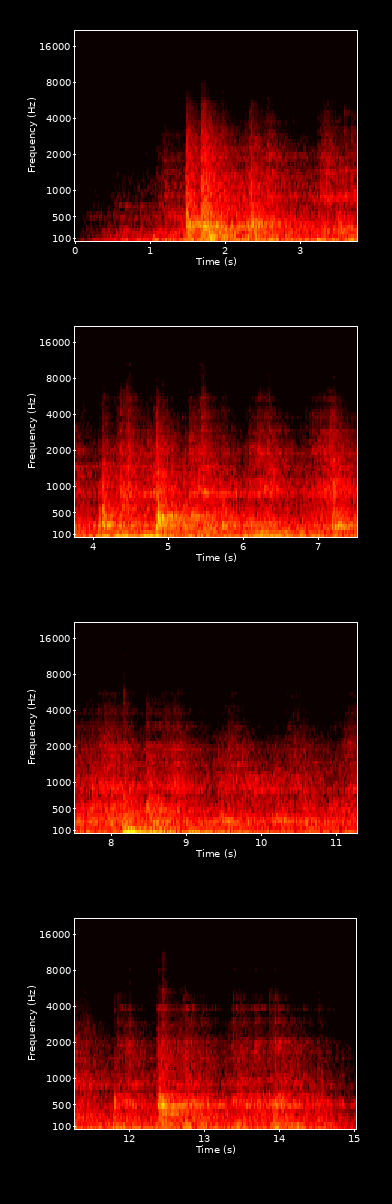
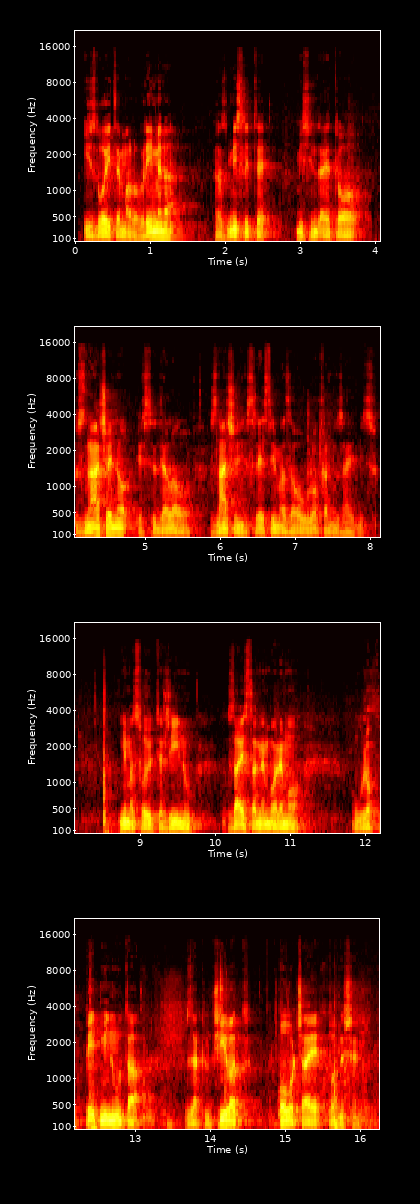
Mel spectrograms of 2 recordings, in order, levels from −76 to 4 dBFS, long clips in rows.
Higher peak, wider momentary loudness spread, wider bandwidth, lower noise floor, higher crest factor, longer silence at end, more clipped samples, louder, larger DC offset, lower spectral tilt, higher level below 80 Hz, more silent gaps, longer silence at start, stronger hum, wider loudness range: second, -10 dBFS vs 0 dBFS; second, 13 LU vs 18 LU; second, 9.2 kHz vs 15.5 kHz; first, -51 dBFS vs -46 dBFS; about the same, 20 dB vs 20 dB; about the same, 0 s vs 0 s; neither; second, -32 LUFS vs -19 LUFS; neither; first, -8 dB/octave vs -6 dB/octave; first, -34 dBFS vs -42 dBFS; neither; first, 0.25 s vs 0.1 s; neither; about the same, 5 LU vs 6 LU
